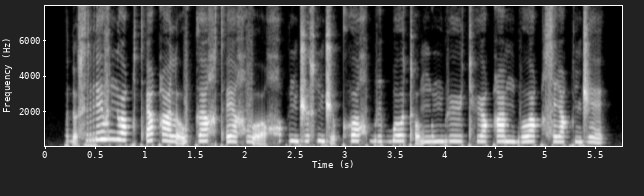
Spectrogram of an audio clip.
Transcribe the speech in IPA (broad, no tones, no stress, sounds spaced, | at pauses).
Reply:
ɗ o̰ s r e v n uː q tʼ e q ɜ l o̰ v k ɜ χ tʼ eː χ v o̰ χ | n d͡ʒ u s n d͡ʒ o̰ kʰ o χ b i ɓ o tʼ o̰ ŋ u m b yː tʰ yː q i m b oː q s iː q n d͡ʒ e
